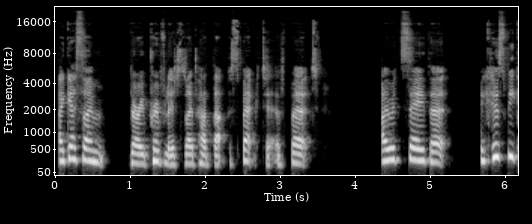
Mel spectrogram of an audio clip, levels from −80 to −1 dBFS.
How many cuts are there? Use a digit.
1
